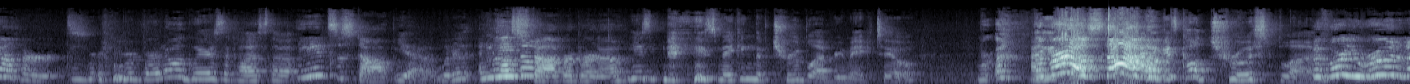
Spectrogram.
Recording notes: An episode with lots of technical difficulties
